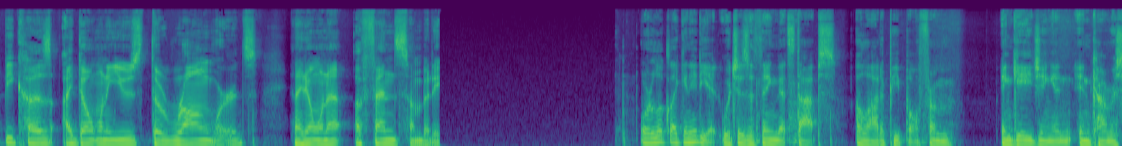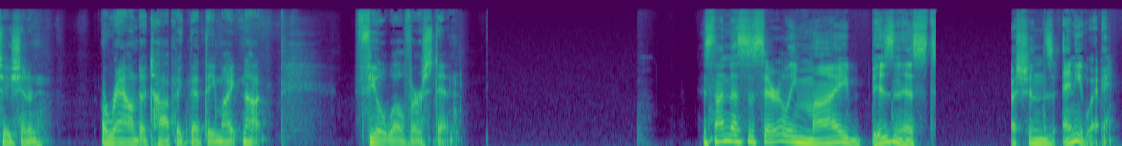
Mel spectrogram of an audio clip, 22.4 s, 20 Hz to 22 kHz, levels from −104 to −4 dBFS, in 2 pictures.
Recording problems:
audio cutting out; at 4.5 s for 2 s, at 16 s for 1.5 s and at 21 s for 1 s

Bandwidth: 16 kHz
